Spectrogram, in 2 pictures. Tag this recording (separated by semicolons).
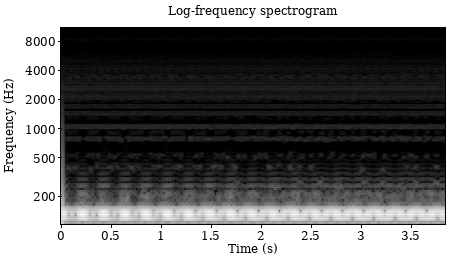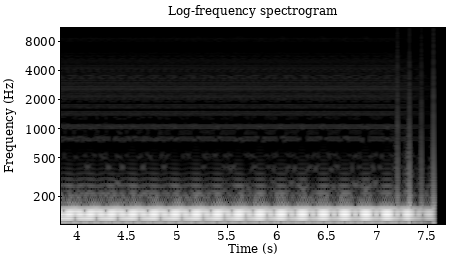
sine; detuned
